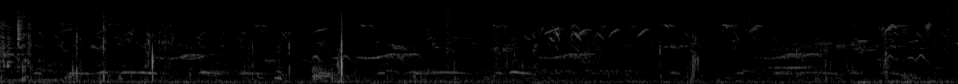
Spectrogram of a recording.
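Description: Birds chirping and calling, many short quick chirps one after another, with a couple of sharp clicks, the loudest about three and a half seconds in.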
